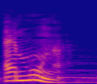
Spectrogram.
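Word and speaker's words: эмуна (אמונה): В еврейской энциклопедии слово «вера» в религиозном смысле означает или произносится как слово «эмуна».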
